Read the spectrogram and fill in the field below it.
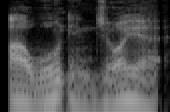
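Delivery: subdued, gloomy drone; resigned robot misery; Marvin. A narrator's reading. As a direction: agree with hopeless reluctance. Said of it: "Its voice was low and hopeless".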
